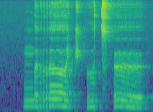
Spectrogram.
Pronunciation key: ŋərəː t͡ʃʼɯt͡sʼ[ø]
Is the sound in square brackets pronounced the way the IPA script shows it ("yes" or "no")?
yes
